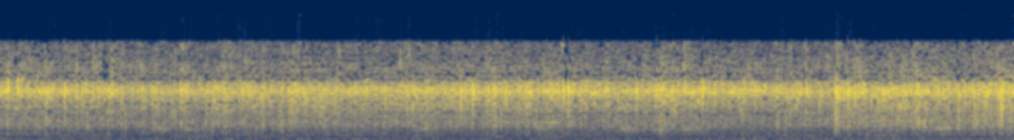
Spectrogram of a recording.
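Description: Cut okra sizzles steadily in a hot pan, a dense, even crackle that is close and fairly loud and runs without a break, with no voices over it.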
